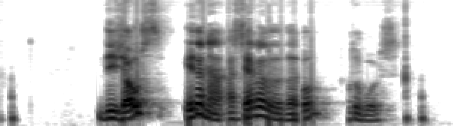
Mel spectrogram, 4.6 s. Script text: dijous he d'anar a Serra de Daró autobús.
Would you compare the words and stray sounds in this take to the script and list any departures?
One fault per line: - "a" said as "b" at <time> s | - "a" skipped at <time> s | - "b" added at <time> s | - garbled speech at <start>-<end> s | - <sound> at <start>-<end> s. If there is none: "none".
- dropout at 3.0-3.1 s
